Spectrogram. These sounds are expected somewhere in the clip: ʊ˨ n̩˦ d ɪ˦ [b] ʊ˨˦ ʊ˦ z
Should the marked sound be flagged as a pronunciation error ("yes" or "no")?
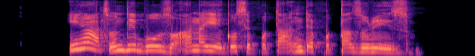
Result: no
